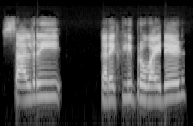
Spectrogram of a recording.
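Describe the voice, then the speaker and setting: A man lectures in a classroom, his voice high and bright with a crisp, clean edge. He coaxes the students along and keeps asking if they follow. The sound is dry and close. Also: level tone, a little slow, no echo. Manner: coaxing, calls students "beta", keeps asking if it is clear. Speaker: accounts teacher.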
